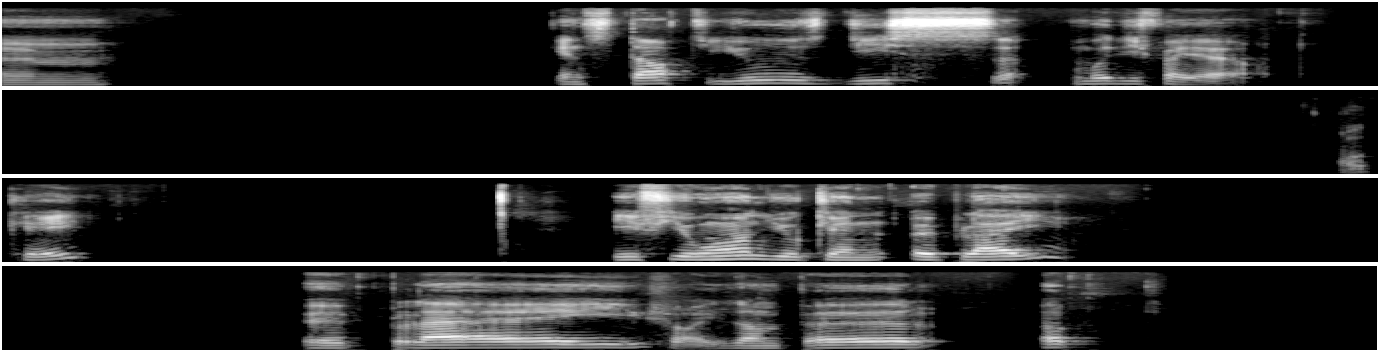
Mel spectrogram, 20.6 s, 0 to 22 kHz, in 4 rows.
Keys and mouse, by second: 0.9 click, 1.7 click, 3.7 space, 4.8-6.0 drag, 7.3-8.6 drag, 12.1 space, 13.5 click, 14.6 click, 15.6 right click, 18.2 click, 19.5 click.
